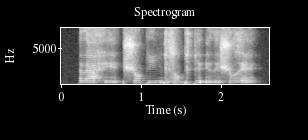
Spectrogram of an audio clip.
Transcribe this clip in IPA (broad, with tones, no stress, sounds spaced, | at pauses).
ð a˥˧ h e˧˩ | ʃ ɔ˥˧ k i˥˧ ŋ ɡ ɪ˩˧ z ɔ˩˧ ɡ ɪ˥˧ k ɪ˥˧ ʔ ɪ˩˧ ð ɪ˥˧ ʃ ʊ˥ ɣ ɛ˩˧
